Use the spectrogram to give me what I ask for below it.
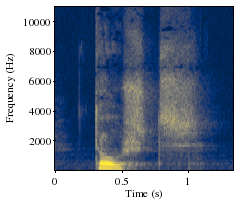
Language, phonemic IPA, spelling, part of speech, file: Dutch, /tosts/, toasts, noun, Nl-toasts.ogg
- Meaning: plural of toast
